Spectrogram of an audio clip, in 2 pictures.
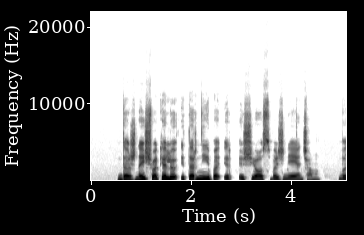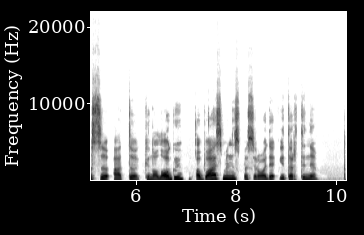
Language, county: Lithuanian, Kaunas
